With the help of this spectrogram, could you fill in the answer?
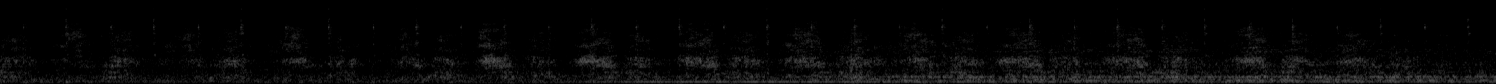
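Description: Fingernails tap and scratch the back cardboard cover of a striped hardcover journal tilted on a table. Soft, dull knocks with a bright, papery scratch arrive in a steady rhythm of roughly one per second. A low, constant hum sits underneath throughout.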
